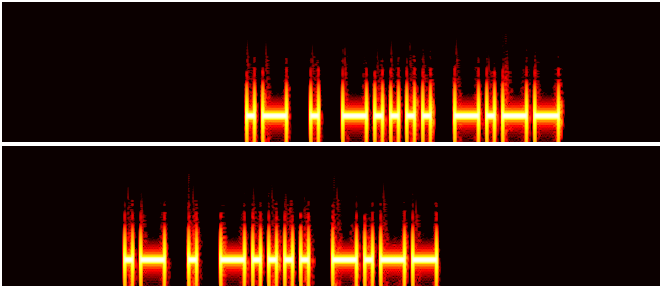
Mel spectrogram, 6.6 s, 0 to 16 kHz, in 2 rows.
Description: Morse code, heard as a keyed tone, about 30 wpm, 700 Hz. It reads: AE6Y AE6Y
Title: Call Signs Repeated 3x - 30wpm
